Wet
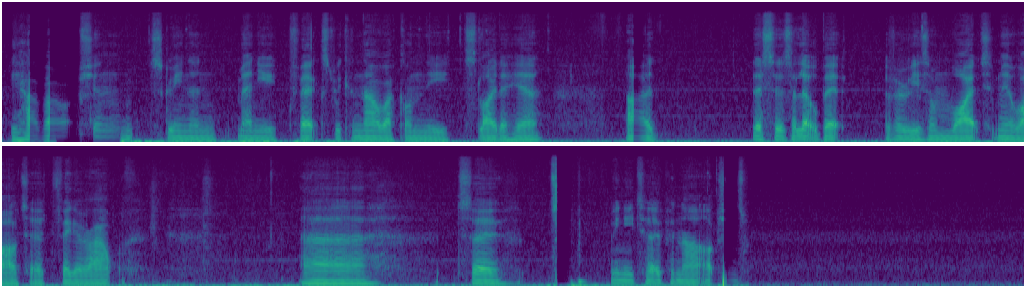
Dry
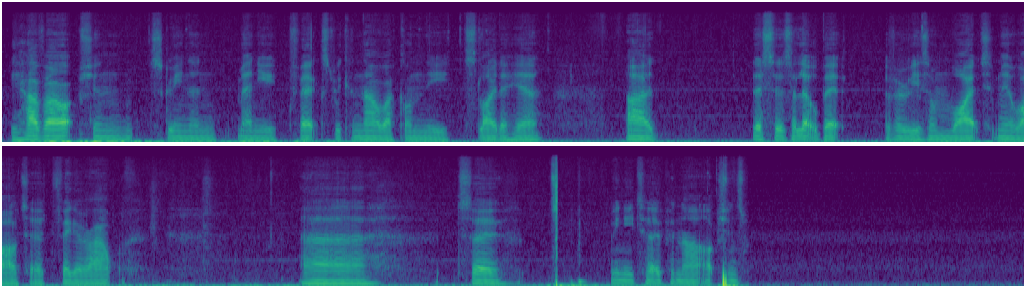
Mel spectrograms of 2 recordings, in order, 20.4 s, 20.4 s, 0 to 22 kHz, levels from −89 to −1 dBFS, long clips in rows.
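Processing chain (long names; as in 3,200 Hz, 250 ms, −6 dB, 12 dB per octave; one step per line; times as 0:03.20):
0:00.53–0:01.18: high-pass filter 200 Hz → 570 Hz 12 dB per octave
gate with flip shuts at −18 dBFS, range −26 dB
level −2 dB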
